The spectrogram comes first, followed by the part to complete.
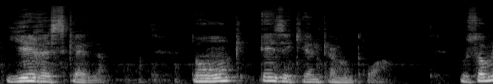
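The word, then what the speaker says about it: יחזקאל: Ézéchiel 43, Yérezkel, en fait en hébreu, c'est pas toujours facile à prononcer, Yérezkel.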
